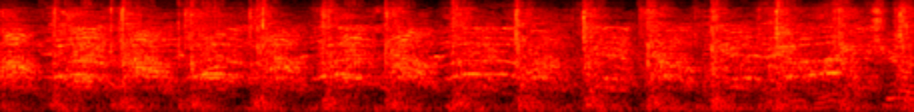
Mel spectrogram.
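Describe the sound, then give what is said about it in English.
A large crowd of protesters shouts and chants loudly and continuously, voices rising in rhythmic bursts roughly every half second, drowning out any single speaker in a sustained roar of protest as they shout down a constitutional scholar. “This is one of the great constitutional scholars of our time they're shouting down, by the way.”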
